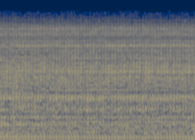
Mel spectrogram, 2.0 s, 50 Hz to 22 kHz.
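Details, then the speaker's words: 125cc four-stroke single, 7621 km, top end rebuilt, after adjusting valve clearance: starts, crisp even idle with no more valve clatter from the top end; runs very well. "C'est parfait. C'est qu'on est bon, vraiment très bon. Ah, je suis pas tout seul dans ma tête. Vous l'aurez remarqué. Ça tourne pas mal du tout."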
